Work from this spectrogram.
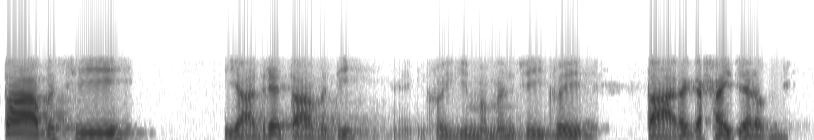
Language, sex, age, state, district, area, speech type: Manipuri, male, 45-60, Manipur, Churachandpur, urban, conversation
